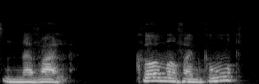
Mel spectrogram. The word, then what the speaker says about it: Nabal: comme en fait Nabal en fait ici d'aval ça s'écrit Nabal mais ça se prononce Naval comme en fin de compte Nabal le mari de Abigaë.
